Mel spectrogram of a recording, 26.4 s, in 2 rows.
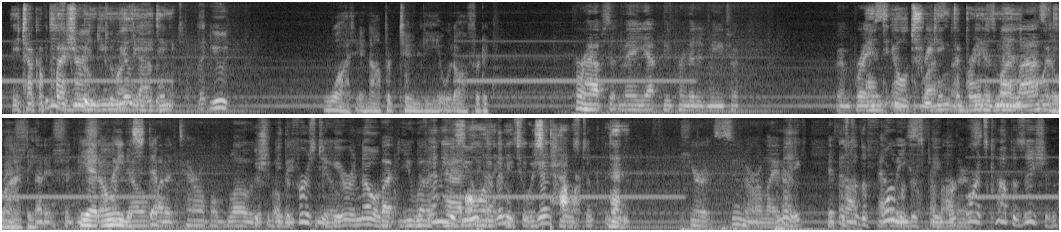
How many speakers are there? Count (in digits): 4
